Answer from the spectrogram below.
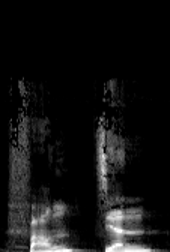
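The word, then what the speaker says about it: Fang Jian (房间): Ich würde sagen, äh, Zimmer ist Fang Jian, also F-A-N-G, J-I-A-N, Fang Kätzchen.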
